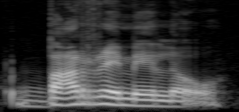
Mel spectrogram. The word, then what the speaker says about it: bárremelo: Bárremelo. Una, dos, tres, cuatro. So 1, 2, 3, 4, hit it. When you add 2 pronouns, you have to count back cuatro sílabas.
